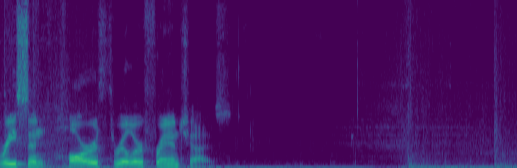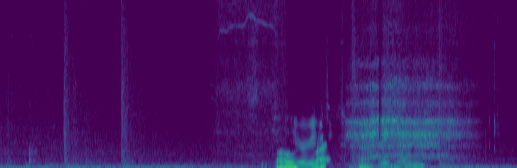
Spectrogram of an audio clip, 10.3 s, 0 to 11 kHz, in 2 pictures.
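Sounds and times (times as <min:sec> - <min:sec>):
speech: 0:00.0 - 0:02.4, 0:07.9 - 0:09.7
heavy breathing with sighing groan: 0:07.3 - 0:10.1.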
